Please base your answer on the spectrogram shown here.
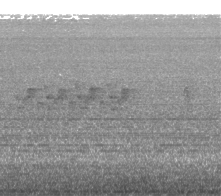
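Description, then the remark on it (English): Faint birdsong over a steady outdoor hiss, with soft intermittent chirps from birds sitting outside among trees, coming and going across the few seconds and no one talking. “I hope y'all can hear the birds chirping in the background.”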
